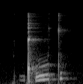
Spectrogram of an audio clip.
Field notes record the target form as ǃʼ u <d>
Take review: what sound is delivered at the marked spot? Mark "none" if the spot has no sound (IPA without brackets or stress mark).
t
